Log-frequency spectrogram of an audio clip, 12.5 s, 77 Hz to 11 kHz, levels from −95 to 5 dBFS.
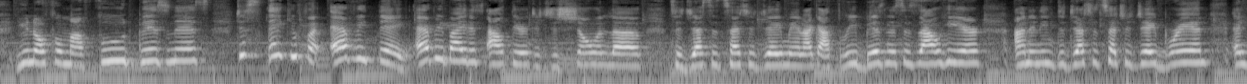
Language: English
